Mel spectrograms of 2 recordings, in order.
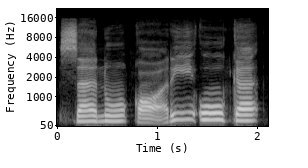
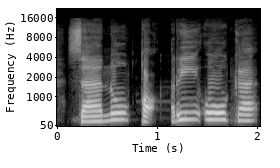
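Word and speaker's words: سنقرئك: Terus berikutnya tadi di huruf qof juga sama ya jangan sampai memanjangkan pengucapan qo ya. Sanuqoriu sanuqoriu ah itu ya. Tapi sekilas aja sanuqoriuka. Sanuqoriuka. Terus yang sering terjadi juga memberikan hamzah, sentuhan hamzah di sini. Jadi sanuq riuka.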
